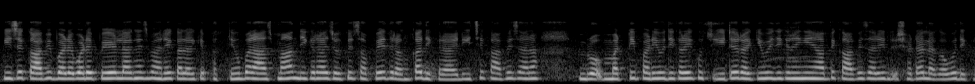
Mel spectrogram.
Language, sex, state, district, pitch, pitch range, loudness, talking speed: Hindi, female, Uttar Pradesh, Budaun, 270 Hz, 260-275 Hz, -27 LUFS, 320 wpm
